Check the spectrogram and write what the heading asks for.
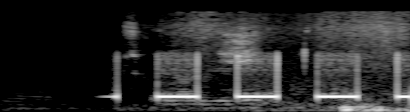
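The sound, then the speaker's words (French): A caller's telephone line cuts off into a string of short, evenly spaced beeps, four steady tones pulsing on and off over faint background rumble, with no voices. “Ah, attention, ah, on n'a plus, on a plus au téléphone, c'est pas grave, et on remonte le micro.”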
